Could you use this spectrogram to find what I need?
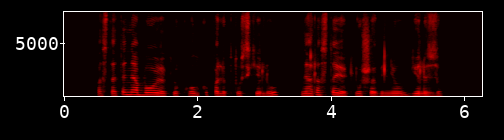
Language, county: Lithuanian, Vilnius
